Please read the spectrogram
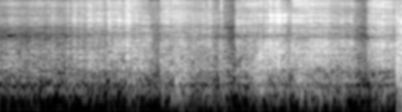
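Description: Pencil scratching across a sheet of paper as a line is drawn, the scratchy sound growing louder after the first second.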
